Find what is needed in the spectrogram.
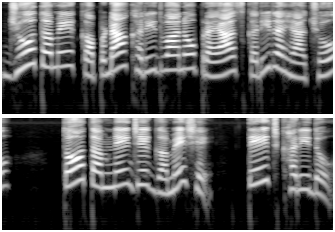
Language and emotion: Gujarati, neutral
